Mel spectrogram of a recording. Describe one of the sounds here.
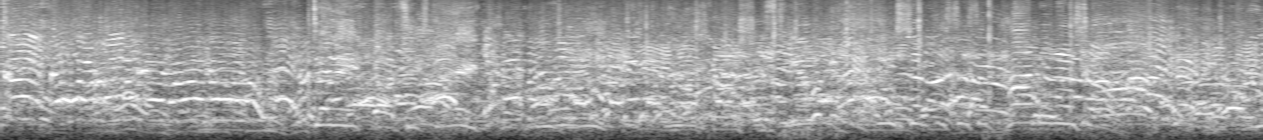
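A crowd of men and women talk loudly over one another close by, outdoors.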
